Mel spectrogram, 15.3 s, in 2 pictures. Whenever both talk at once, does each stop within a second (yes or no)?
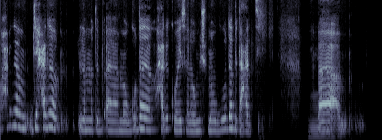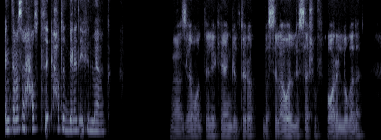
yes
